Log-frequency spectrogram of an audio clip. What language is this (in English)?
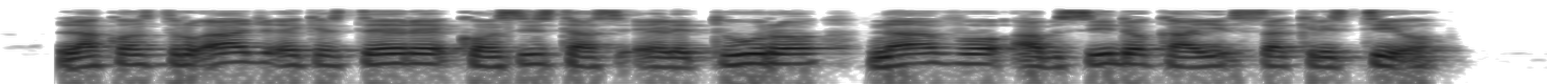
Esperanto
